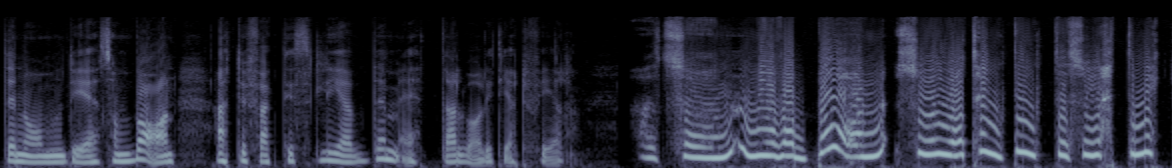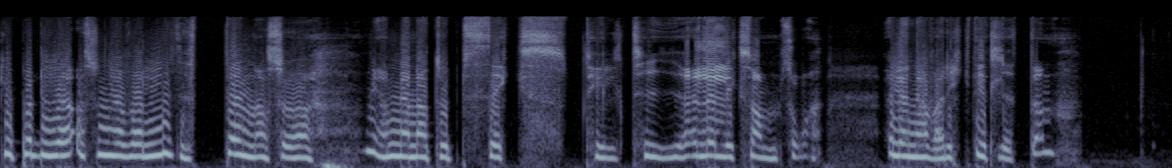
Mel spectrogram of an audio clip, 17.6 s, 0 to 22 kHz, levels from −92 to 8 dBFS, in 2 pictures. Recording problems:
distortion; heavy; 18% of the sound clipped

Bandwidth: 14.5 kHz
